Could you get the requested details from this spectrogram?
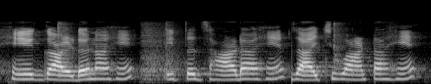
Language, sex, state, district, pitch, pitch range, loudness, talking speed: Marathi, female, Karnataka, Belgaum, 245 Hz, 225-255 Hz, -16 LUFS, 125 wpm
